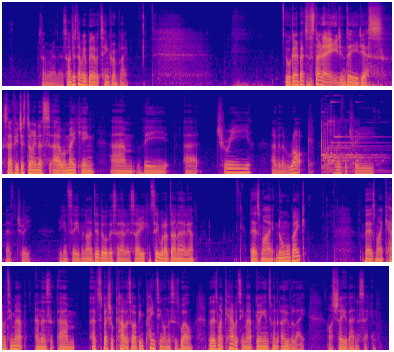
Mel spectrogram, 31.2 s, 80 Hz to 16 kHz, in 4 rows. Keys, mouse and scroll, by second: 0.2-0.6 scroll down 1, 0.6-8.6 middle drag, 8.6 scroll down 1, 9.1-15.2 middle drag, 15.2 click, 16.1-17.9 middle drag, 17.9 click, 21.4 click, 25.1-31.1 drag.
